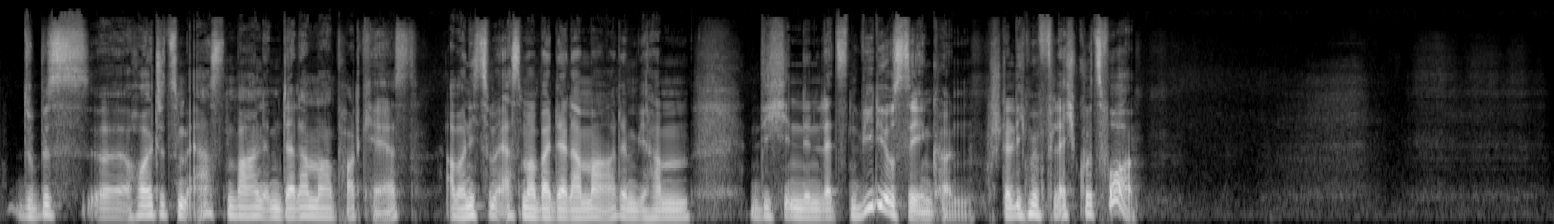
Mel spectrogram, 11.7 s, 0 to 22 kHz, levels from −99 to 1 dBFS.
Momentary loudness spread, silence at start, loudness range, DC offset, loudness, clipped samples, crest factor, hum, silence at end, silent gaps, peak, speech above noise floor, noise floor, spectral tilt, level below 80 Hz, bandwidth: 10 LU; 0.05 s; 5 LU; under 0.1%; -23 LUFS; under 0.1%; 22 dB; none; 3.15 s; none; -2 dBFS; 49 dB; -72 dBFS; -5.5 dB/octave; -54 dBFS; 17.5 kHz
